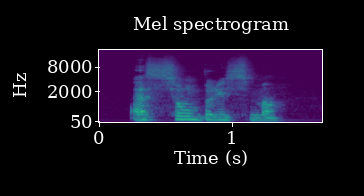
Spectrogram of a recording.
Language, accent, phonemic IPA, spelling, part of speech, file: French, Canada, /a.sɔ̃.bʁis.mɑ̃/, assombrissement, noun, LL-Q150 (fra)-assombrissement.wav
- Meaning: 1. darkening 2. obfuscation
